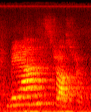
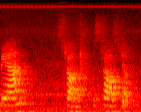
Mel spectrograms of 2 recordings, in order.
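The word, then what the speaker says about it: Bjarne Stroustrup: Actually, B is silent. Bijan Stroustrup. The pronunciation is Bijan Stroustrup.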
